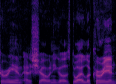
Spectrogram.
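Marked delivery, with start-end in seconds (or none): 1.4-2.3 miffed, upset, offended comeback. Retelling a man's reply when asked if he was Korean: imitating an upset man. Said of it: "he was upset".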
